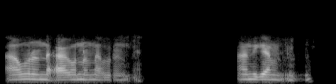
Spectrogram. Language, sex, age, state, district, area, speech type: Telugu, male, 18-30, Andhra Pradesh, Eluru, rural, conversation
